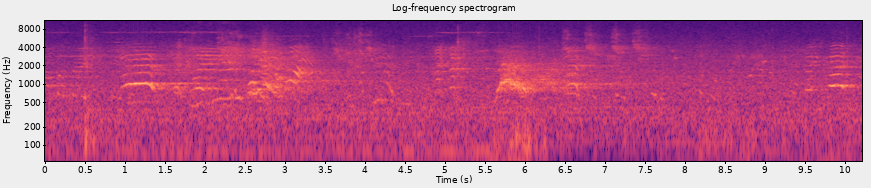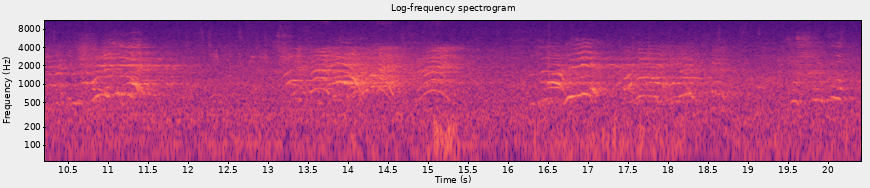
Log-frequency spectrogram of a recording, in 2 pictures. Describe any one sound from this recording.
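Young women shout and call out to each other in the open air, some distance away.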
